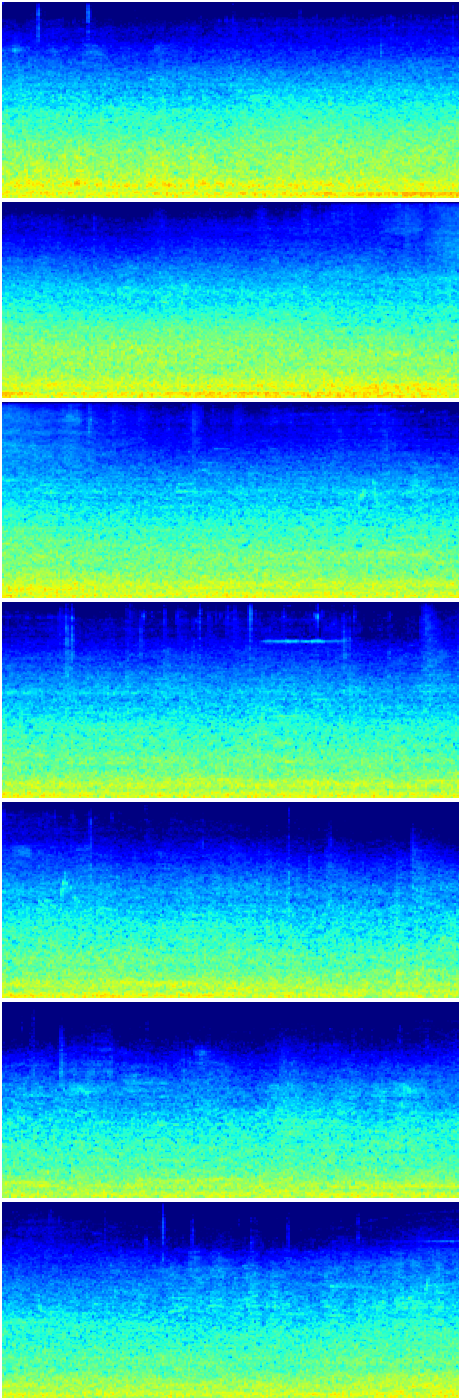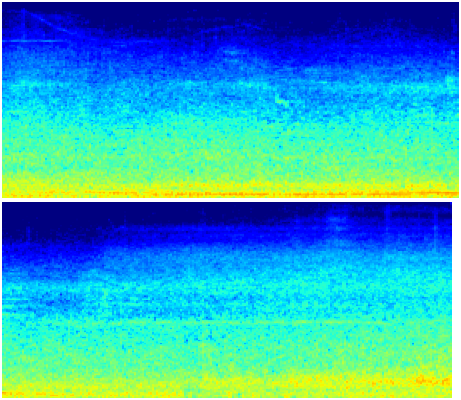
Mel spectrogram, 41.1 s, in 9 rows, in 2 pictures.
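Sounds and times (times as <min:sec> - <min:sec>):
electric train rumble: 0:35.4 - 0:41.0.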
